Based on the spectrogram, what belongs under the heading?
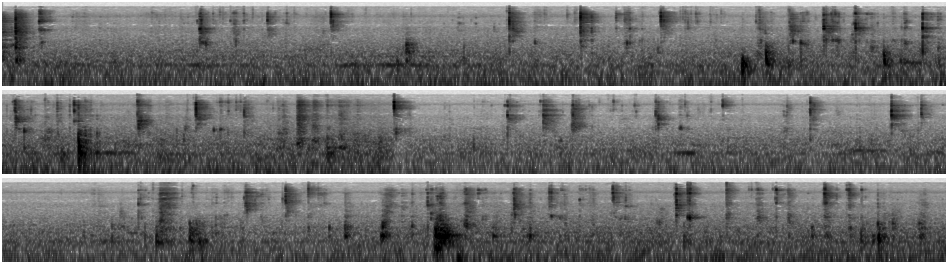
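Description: Faint, close-up chewing and biting of fried chicken wings, with many short, sharp clicks and crunches scattered irregularly throughout.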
